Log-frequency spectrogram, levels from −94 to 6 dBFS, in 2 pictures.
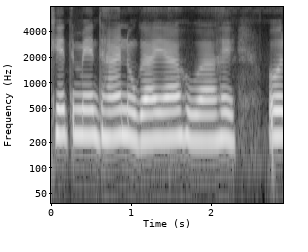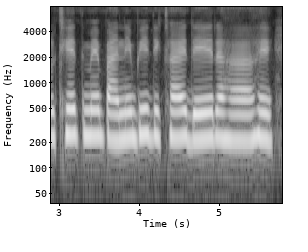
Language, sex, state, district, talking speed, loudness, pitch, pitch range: Hindi, female, Gujarat, Valsad, 155 wpm, -12 LUFS, 225 Hz, 215-235 Hz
